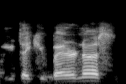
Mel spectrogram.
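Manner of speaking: haughty, goading VHS-shopper voice; mock snooty challenge. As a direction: lightly act out a sneering rival.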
